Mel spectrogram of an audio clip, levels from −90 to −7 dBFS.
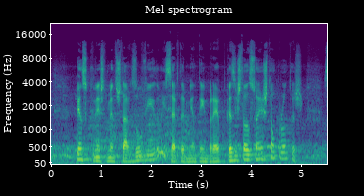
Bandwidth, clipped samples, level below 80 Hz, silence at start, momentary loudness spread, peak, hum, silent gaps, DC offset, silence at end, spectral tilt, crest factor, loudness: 13.5 kHz; under 0.1%; -44 dBFS; 0 s; 11 LU; -8 dBFS; none; none; under 0.1%; 0 s; -5 dB/octave; 18 dB; -26 LUFS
